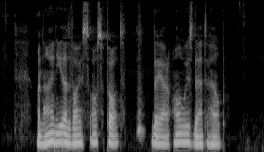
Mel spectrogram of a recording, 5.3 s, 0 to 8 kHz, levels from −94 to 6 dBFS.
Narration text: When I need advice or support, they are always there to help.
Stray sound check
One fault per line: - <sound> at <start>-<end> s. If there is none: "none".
- whoosh at 2.7-2.9 s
